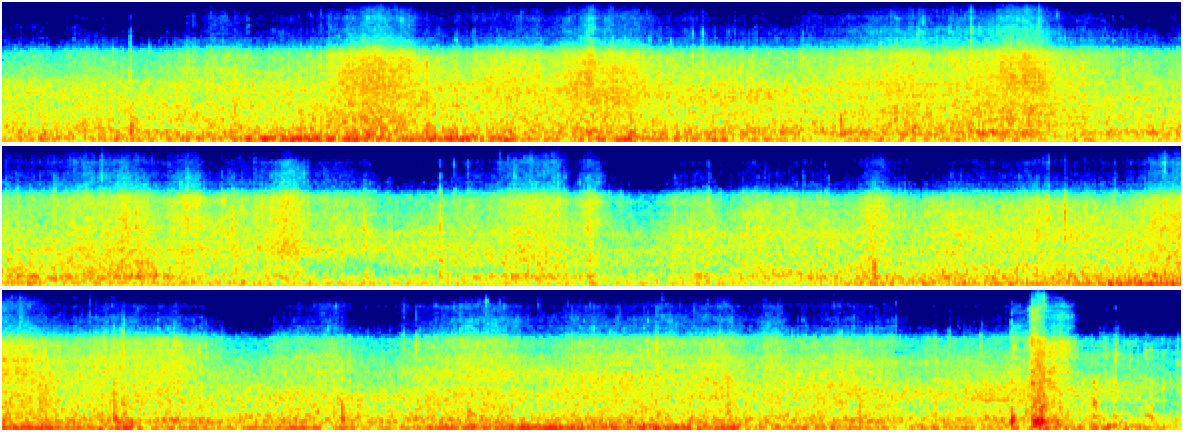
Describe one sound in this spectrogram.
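Nylon fabric rustles and flaps as it is gathered.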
